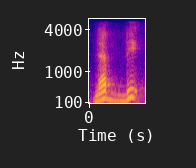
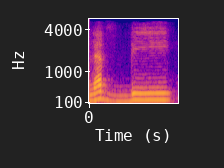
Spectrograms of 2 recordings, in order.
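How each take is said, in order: First: The word ends with a glottal stop. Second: The word ends with a long 'ee' vowel.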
